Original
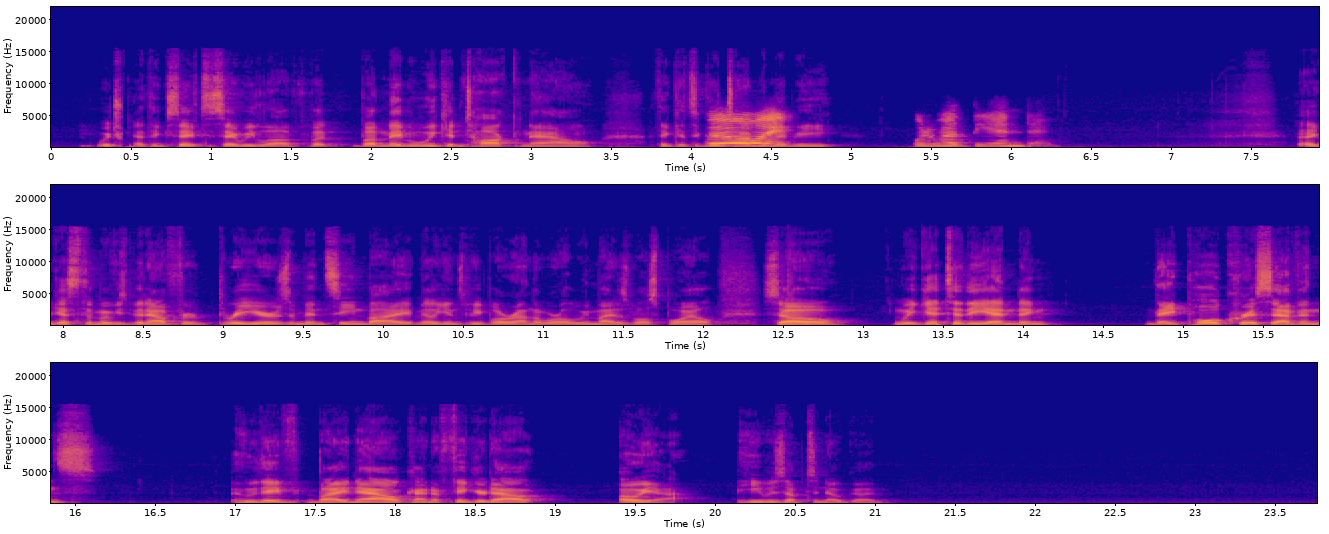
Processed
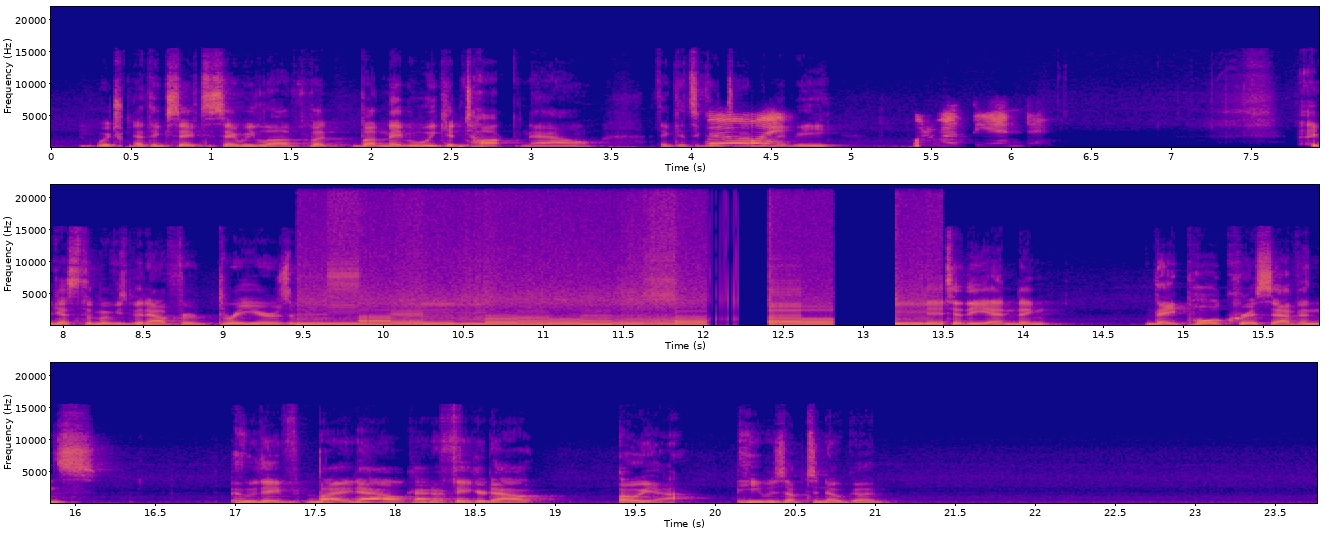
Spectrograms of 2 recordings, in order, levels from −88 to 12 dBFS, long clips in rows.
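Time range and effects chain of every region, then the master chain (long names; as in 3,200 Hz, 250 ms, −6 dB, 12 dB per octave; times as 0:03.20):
0:02.78–0:04.38: high-shelf EQ 6,300 Hz +7 dB + downward compressor 1.5 to 1, threshold −49 dBFS + multiband upward and downward expander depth 70%
0:05.42–0:07.89: high-pass filter 1,300 Hz 6 dB per octave + first difference
0:09.46–0:13.50: spectrum averaged block by block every 200 ms + parametric band 130 Hz +4.5 dB 2.1 octaves + bit-depth reduction 6 bits, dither none
0:17.47–0:18.56: high-pass filter 59 Hz + parametric band 720 Hz +9.5 dB 0.37 octaves + double-tracking delay 34 ms −5.5 dB
whole clip: octave-band graphic EQ 250/500/1,000/2,000/4,000 Hz +4/−6/+8/−9/+8 dB; downward compressor 5 to 1, threshold −31 dBFS; level +6.5 dB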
